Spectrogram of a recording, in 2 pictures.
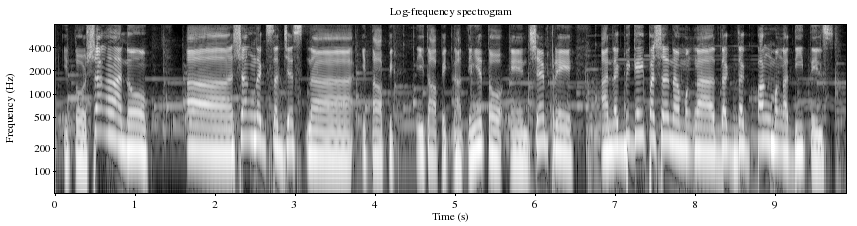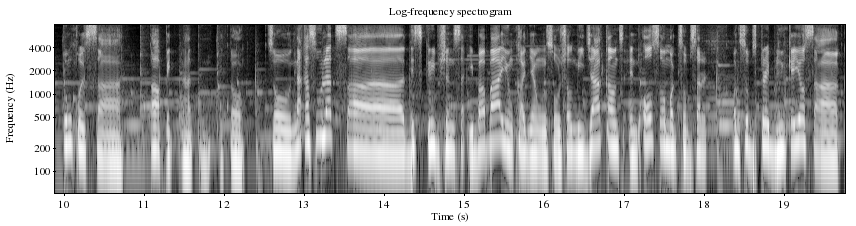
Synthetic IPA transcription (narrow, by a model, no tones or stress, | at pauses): ʔɪt̪o̞ʃaʔɐŋʔɐno̞ʔaːʃaʔɐŋnɐɡsɐd͡ʒɛst̪̚nɐʔɪt̪apɪk̪̚ɪt̪aːpɪk̚na̰ːt̪ɪŋɪt̪o̞ʔɛnd̪̚ʃɛmpɾɛʔɐnɐɡ̚bɪɡajpɐʃanɐŋmɐŋad̪ɐɡ̚d̪ɐɡ̚pɐŋmɐŋad̪iːt̪ɛlst̪ʊŋko̞lsɐt̪aːpɪk̚naːt̪ɪnʔɪt̪o̞so̞nɐkɐsuːlɐt̪̚sɐd̪ɪskɾip̚ʃonsɐʔɪbabajʊŋkɐɲːaŋsoʃɐlmiːd̪jɐʔɐkawnt̪sʔɛnd̪ʔolsomɐɡsʊbsmɐɡsʊbskɾajb̚d̪ɪnkɐjo̞sɐ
